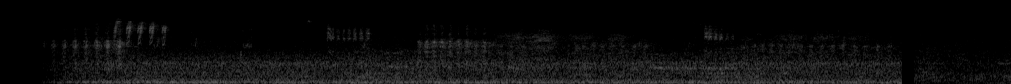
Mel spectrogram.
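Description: Outdoor ambience of birds calling in short chirps and trills over a steady low rumble. Just after nine seconds it cuts off abruptly to quieter room tone.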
